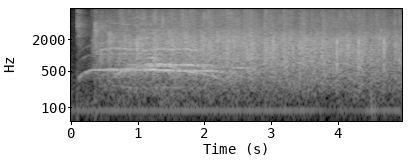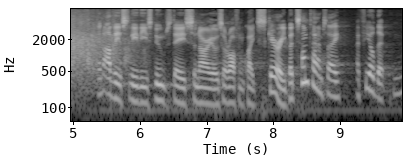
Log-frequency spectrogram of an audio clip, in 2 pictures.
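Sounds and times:
live audience applause at a show recording: 0.1s - 6.1s
speech: 5.4s - 9.9s.

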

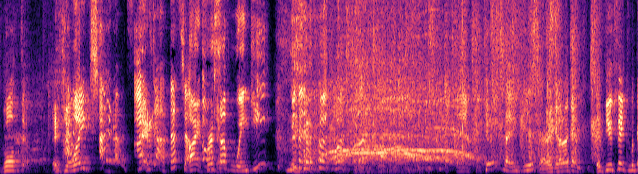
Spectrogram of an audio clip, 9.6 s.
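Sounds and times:
speech: 0.0s - 9.5s
audience applause and cheering with whoops: 4.9s - 7.8s.

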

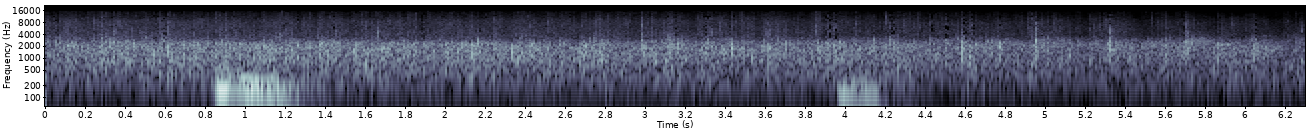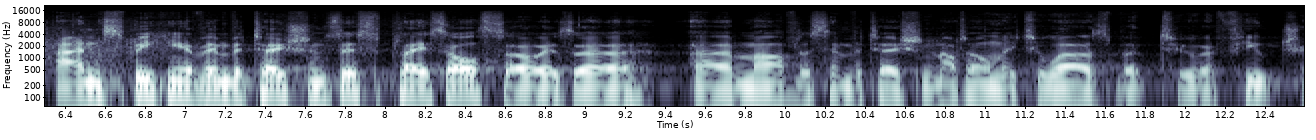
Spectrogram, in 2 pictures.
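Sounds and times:
audience round of applause: 0.0s - 7.1s
low vocal murmurs: 0.8s - 1.4s, 3.9s - 4.3s
speech: 0.8s - 1.4s, 6.3s - 12.5s.

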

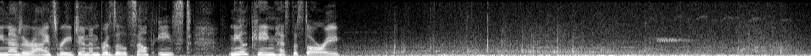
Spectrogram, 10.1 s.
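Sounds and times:
speech: 0.0s - 4.4s
gusts of wind: 0.0s - 10.1s
excavators working at a mine: 3.5s - 10.1s.

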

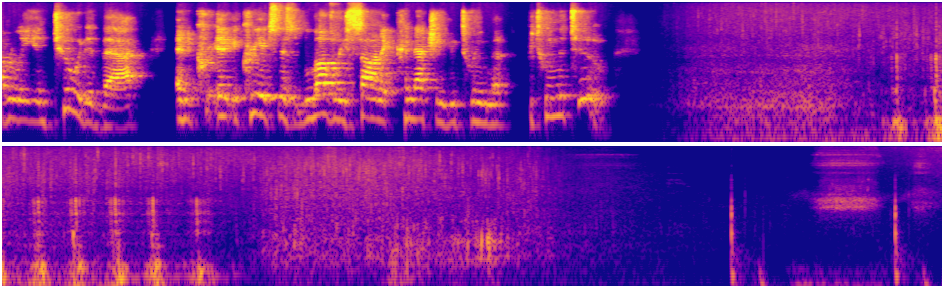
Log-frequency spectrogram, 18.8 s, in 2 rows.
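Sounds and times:
speech: 0.0s - 6.2s
roaring wind-like rumble: 6.6s - 18.7s
sharp crack: 6.7s - 16.8s
thumper device pounding heavy low thuds: 16.7s - 17.3s.

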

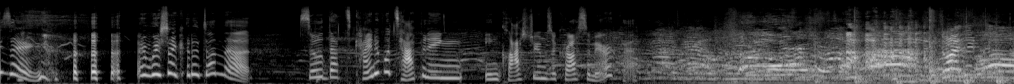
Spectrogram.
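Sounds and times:
speech: 0.2s - 1.0s, 1.6s - 10.1s
laughter: 0.3s - 1.4s, 7.0s - 10.1s
about 40 middle schoolers chattering in a California classroom: 2.8s - 10.1s.

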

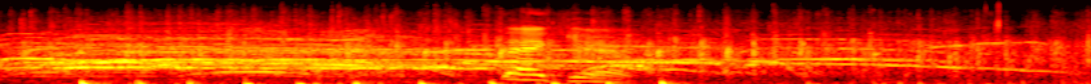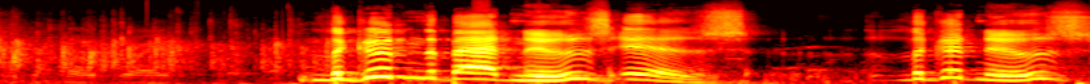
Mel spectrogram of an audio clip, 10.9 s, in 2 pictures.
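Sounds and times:
crowd applause: 0.0s - 8.4s
voices cheering: 0.0s - 9.2s
low thumping beat: 0.4s - 3.6s
speech: 2.5s - 3.3s, 7.0s - 9.2s, 10.0s - 10.8s.

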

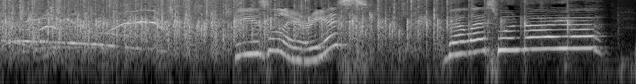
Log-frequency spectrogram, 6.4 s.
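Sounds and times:
crowd clapping: 0.0s - 5.9s
whoops and whistles: 0.2s - 1.8s
speech: 2.4s - 3.6s, 4.4s - 6.0s.

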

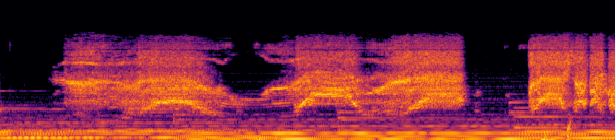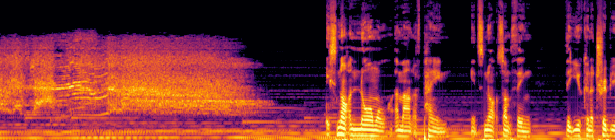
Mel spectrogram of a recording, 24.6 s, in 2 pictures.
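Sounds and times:
woman howling and crying in pain: 1.0s - 9.4s, 10.5s - 17.9s
speech: 18.8s - 23.0s, 23.6s - 24.5s.

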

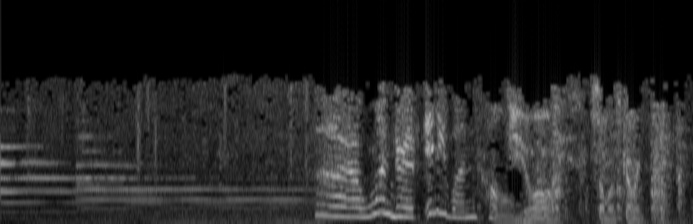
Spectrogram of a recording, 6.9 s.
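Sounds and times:
doorbell ringing: 0.0s - 3.6s
speech: 3.1s - 6.8s.

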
